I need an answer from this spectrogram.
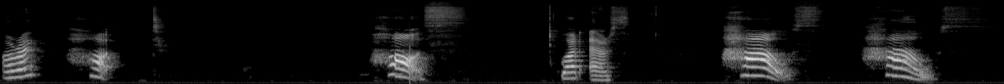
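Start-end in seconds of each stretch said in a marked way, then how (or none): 0.6-4.6 "hot" and "Horse" with a strong puff on H; higher model words led by breath; airy H. Shown as a demonstration. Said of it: "feel the air from your mouth". 7.2-9.9 "House" raised and drawn out, H blown out; high, emphatic model of "House"; airy H. Shown as a demonstration. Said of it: "feel the air from your mouth".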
